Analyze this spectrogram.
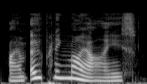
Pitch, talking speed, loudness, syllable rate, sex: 220 Hz, 205 wpm, -16 LUFS, 6.1 syllables/s, female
